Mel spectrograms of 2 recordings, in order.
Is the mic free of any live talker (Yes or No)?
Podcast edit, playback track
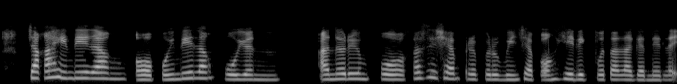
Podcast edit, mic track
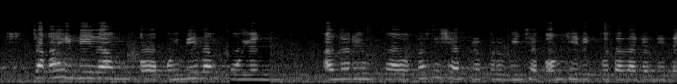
Yes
